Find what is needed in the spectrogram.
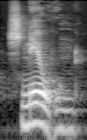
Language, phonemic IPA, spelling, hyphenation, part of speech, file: Dutch, /ˈsneːu̯.ɦun/, sneeuwhoen, sneeuw‧hoen, noun, Nl-sneeuwhoen.ogg
- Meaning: any grouses of the genus Lagopus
